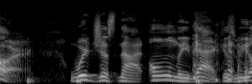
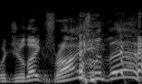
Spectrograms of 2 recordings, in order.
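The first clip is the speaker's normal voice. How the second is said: pitched-up soccer commentator voice, match announcer style; 5 semitones higher, 3 dB louder than usual. Joking about John Strong, doing his announcer voice on an ordinary line. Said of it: "have that announcer voice".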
